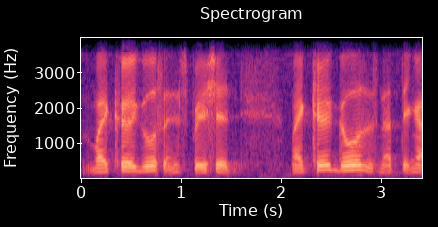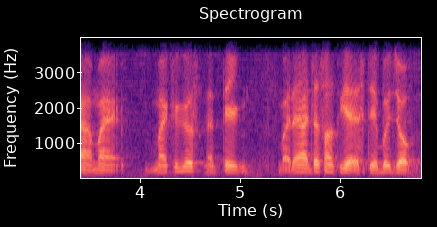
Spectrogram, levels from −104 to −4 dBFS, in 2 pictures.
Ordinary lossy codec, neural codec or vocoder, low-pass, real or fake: Opus, 64 kbps; none; 3.6 kHz; real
